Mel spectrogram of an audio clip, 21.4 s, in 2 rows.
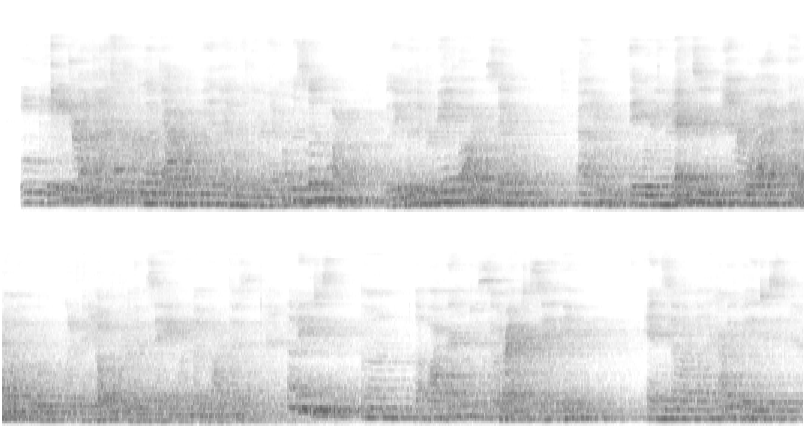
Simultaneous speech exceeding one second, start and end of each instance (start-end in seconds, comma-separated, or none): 1.0-2.4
